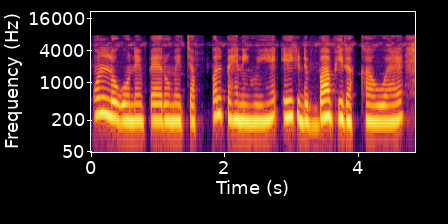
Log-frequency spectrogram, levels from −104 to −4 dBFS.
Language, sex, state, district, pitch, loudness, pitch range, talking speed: Hindi, female, Uttar Pradesh, Lalitpur, 200 Hz, -17 LUFS, 195-225 Hz, 185 wpm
